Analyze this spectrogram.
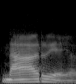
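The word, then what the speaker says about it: נער: 우선 아이들이라는 단어 네아림이라는 말인데요, 원래 단수로 하면 나르예요. 나르를 복수형이 되면 히브리어는 뒤에 임이 붙거든요. 그래서 앞 발음이 약해지면서 네아림 된 거예요.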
